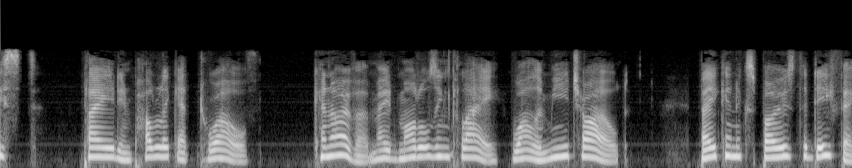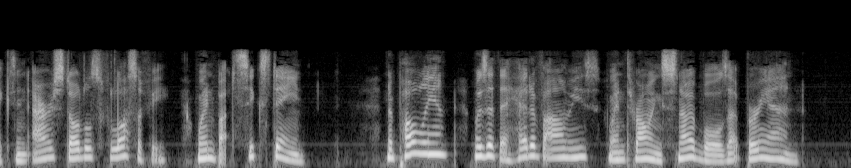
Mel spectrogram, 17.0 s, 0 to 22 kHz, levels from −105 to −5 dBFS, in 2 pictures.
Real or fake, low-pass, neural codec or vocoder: real; 7.2 kHz; none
